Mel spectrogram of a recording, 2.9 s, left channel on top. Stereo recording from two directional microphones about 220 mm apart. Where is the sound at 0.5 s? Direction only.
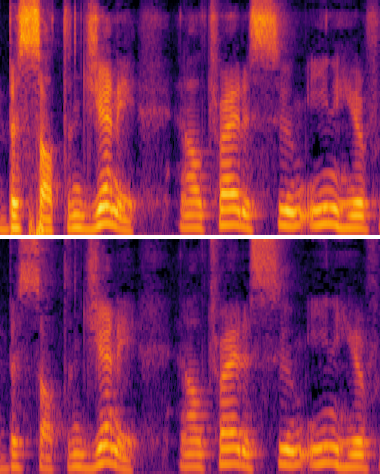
25° left (ahead or behind).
